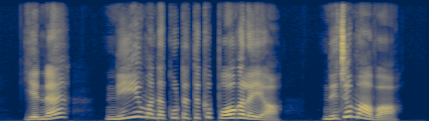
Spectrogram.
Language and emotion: Tamil, surprised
